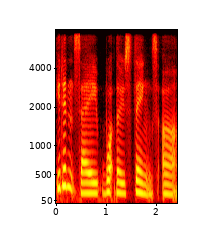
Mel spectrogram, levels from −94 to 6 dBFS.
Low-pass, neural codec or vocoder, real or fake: 7.2 kHz; codec, 24 kHz, 0.9 kbps, DualCodec; fake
